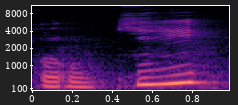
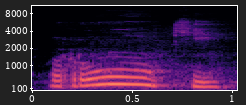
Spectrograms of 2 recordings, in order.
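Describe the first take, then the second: First: The stress is on the last syllable. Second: The stress is on the first syllable. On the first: The speaker calls it wrong. "It's not ruki" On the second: The speaker calls it right. "it's ruki, the previous syllable"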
